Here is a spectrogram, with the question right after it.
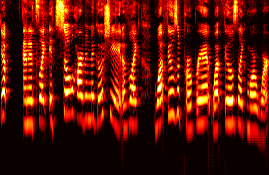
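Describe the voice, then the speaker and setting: Loud and animated, a woman speaks at a moderate pace with a high pitch and ordinary pitch variation. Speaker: therapist. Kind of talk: casual chat.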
